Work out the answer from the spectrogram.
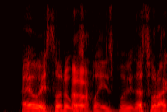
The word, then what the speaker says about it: BlazBlue: think it's actually pronounced blaze blue they just don't have the e in there i always thought it was blaze blue that's what i call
